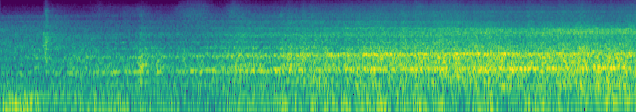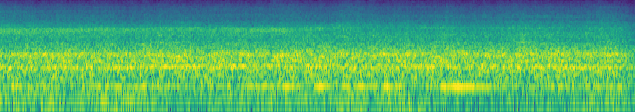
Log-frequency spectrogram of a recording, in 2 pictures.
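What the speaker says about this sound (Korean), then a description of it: "마침 전철이 지나가는데 한번 들어보시죠." A commuter train rumbles past right beside a house in Tokyo, a loud, steady roar with rolling rail noise that builds in the first seconds and holds throughout, no voices.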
